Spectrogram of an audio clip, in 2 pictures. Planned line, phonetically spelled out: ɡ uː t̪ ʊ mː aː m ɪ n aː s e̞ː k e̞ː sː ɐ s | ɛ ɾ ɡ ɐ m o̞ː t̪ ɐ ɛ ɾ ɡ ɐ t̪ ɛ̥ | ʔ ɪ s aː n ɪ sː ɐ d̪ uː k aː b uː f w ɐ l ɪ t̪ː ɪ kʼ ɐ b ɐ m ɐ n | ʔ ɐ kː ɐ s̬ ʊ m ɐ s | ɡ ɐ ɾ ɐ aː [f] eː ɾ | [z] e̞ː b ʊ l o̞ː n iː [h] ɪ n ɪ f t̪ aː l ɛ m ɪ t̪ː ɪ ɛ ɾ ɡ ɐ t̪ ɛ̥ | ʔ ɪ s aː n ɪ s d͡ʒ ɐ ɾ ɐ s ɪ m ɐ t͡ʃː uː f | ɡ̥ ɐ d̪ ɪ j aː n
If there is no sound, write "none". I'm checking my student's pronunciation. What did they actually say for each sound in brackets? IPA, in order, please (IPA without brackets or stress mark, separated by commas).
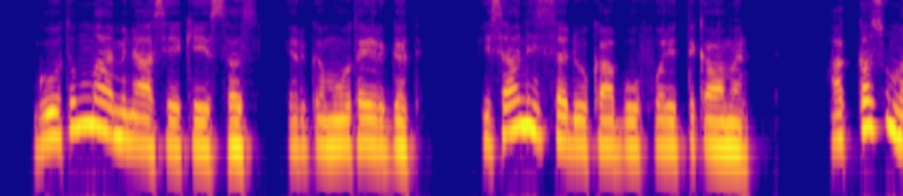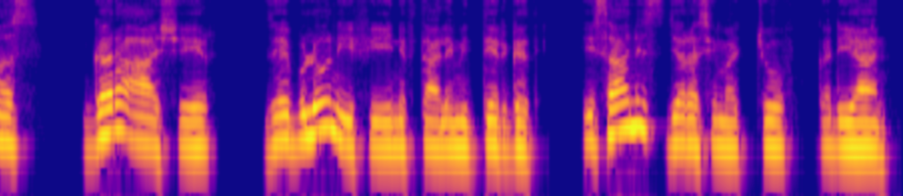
ʃ, z, f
